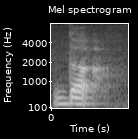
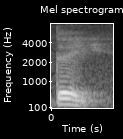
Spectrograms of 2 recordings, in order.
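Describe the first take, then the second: First: The syllable ends in a plain 'a' vowel. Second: The syllable ends with an 'ay' glide. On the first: The speaker calls it wrong. "It's not that" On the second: The speaker calls it right. "It's adding Ya with the pronunciation"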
